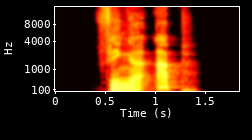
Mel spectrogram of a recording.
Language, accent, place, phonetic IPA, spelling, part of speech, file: German, Germany, Berlin, [ˌfɪŋə ˈap], finge ab, verb, De-finge ab.ogg
- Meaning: first/third-person singular subjunctive II of abfangen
